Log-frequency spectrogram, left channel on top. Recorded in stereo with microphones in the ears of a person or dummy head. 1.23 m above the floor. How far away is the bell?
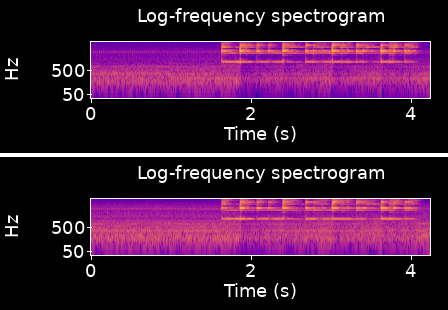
About 0.5 m.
